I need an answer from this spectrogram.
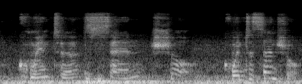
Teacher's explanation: this word has four syllables and the stress is on the third syllable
